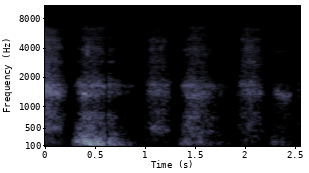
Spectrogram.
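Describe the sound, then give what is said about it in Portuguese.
A person pants in quick, shallow breaths, like a panting puppy, about six short huffs in a steady rhythm, fairly loud, with no talking. “E aquela é, dá a sensação daquela respiração cachorrinho. A pessoa fica o tempo todo com aquela respiração curta.”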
